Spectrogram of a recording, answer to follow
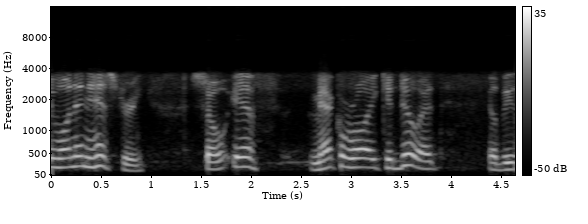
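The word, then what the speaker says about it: McIlroy: Macaroy, yeah.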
